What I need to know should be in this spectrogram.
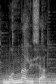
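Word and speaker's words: Monna Lisa: কেউ একে মোনালিসা বলে কিন্তু ইটালিয়ান ভাষাতে এর সঠিক উচ্চারণ হলো মুন্নালিসা যার অর্থ আওয়ার লেডি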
